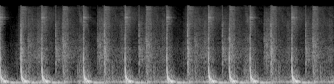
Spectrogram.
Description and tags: rave beat
hardcore, club, techno, dance, rave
